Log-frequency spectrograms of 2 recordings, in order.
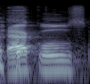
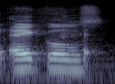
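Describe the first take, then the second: First: "Ackles" with a short A, as in "back"; corrected pronunciation. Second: "Ackles" with a long A, like "aches"; mispronounced name. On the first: Host correcting an actor's name, "Ackles" said ACK-ulz. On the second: Host reading an actor's name, "Ackles" said AY-kulz. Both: Real, not acted.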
